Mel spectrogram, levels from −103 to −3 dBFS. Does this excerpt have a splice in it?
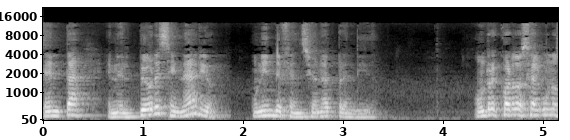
yes; 1 cut; at 1.9 s

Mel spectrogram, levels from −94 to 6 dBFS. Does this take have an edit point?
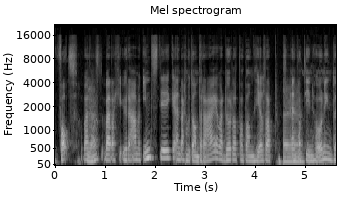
yes; 3 cuts; at 1.7 s, 2.6 s, 4.6 s

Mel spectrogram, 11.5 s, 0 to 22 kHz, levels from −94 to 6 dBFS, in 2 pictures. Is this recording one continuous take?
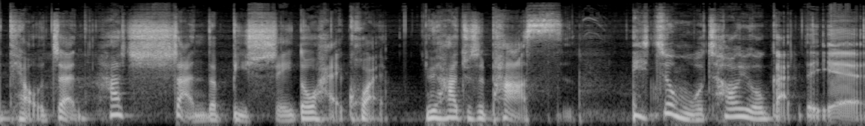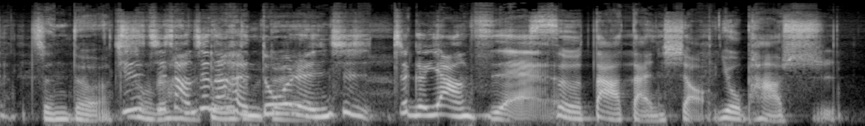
yes; 0 cuts

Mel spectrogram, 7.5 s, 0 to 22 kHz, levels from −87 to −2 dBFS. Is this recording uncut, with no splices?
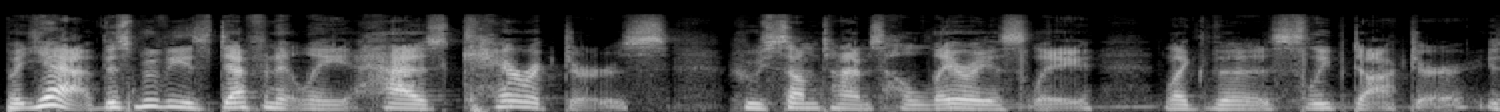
yes; 0 cuts

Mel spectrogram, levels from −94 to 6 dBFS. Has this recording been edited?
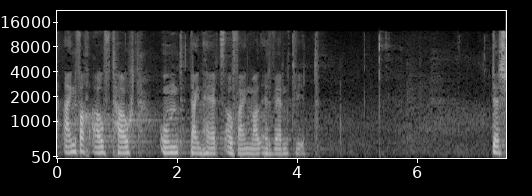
no; 0 cuts

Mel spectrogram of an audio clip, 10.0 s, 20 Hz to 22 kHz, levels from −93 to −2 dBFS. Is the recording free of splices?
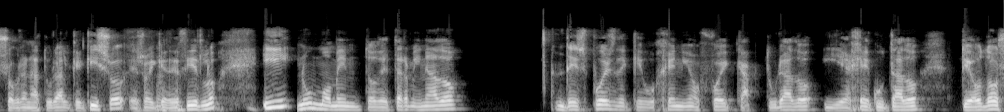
no; 1 cut; at 3.0 s

